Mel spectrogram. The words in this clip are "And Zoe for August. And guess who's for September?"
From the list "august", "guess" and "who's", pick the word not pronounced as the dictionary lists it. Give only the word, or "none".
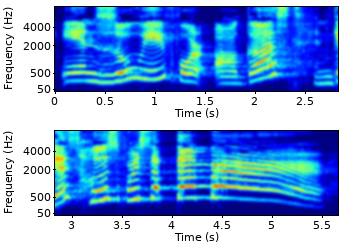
who's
